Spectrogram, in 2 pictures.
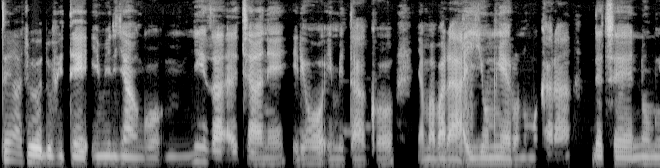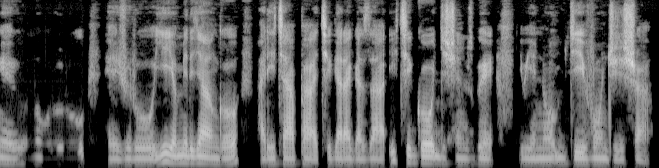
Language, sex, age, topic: Kinyarwanda, male, 18-24, finance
